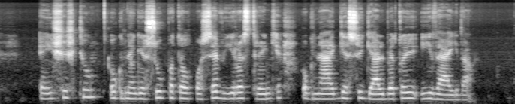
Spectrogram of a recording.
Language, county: Lithuanian, Alytus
